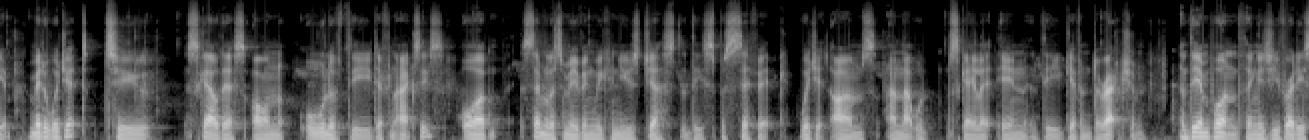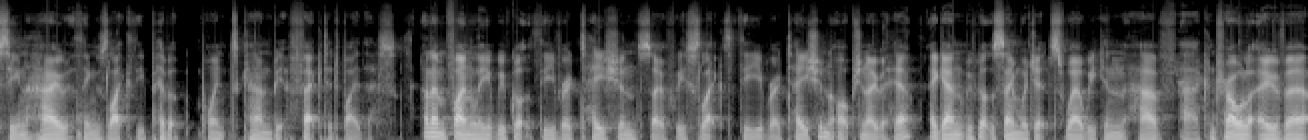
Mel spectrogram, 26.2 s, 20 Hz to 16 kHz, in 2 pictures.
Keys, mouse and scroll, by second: 0.2 ctrl+z, 0.6 click, 1.4 ctrl+z, 1.7-4.4 drag, 4.4 ctrl+z, 4.7-11.3 drag, 11.3 ctrl+z, 11.5 ctrl+z, 13.7-16.7 alt+middle drag, 18.8-19.8 middle drag, 19.8 click, 21.4-23.4 middle drag, 23.4-25.7 drag, 25.7 ctrl+z.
